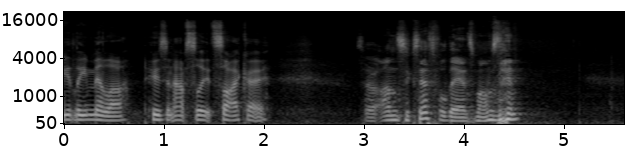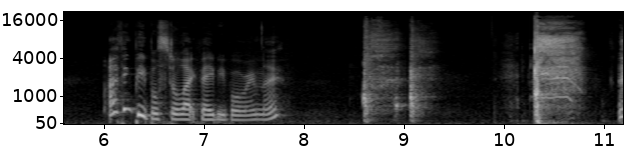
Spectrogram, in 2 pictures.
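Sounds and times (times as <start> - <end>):
speech: 0.0 - 2.1, 2.9 - 4.6, 6.0 - 7.9
person coughing: 8.6 - 9.4, 10.3 - 10.9.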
